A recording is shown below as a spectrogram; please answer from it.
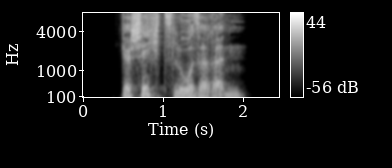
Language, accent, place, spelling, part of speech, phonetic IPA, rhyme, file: German, Germany, Berlin, geschichtsloseren, adjective, [ɡəˈʃɪçt͡sloːzəʁən], -ɪçt͡sloːzəʁən, De-geschichtsloseren.ogg
- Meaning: inflection of geschichtslos: 1. strong genitive masculine/neuter singular comparative degree 2. weak/mixed genitive/dative all-gender singular comparative degree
